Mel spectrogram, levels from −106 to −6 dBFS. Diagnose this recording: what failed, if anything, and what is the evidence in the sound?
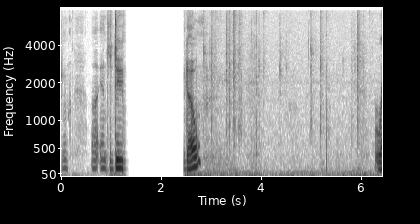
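At 0.98 s everything, noise floor included, steps up about 17 dB and stays there. That's likely a sudden gain jump, a digital gain change applied with no ramp.

From 1.18 to 1.24 s there's a quick smear: short concealed packet loss. About 40 ms never arrived in time, and the decoder papered over it by extending the previous sound.

Then at 1.26 s comes a long network dropout, most likely on the network side. The concealment tails off and leaves roughly 1.1 s of near-silence before the audio resumes at 2.47 s, with that stretch simply gone. The G.722 call path still tops out at 8 kHz throughout.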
